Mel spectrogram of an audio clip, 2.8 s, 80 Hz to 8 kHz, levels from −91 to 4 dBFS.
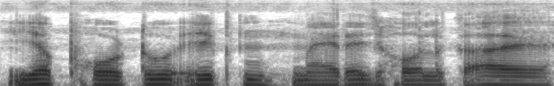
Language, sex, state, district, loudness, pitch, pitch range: Hindi, male, Bihar, Katihar, -18 LUFS, 115 Hz, 115-125 Hz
